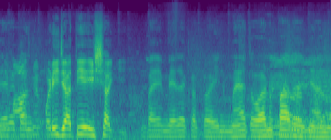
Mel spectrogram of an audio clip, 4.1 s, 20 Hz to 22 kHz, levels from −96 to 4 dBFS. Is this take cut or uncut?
uncut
